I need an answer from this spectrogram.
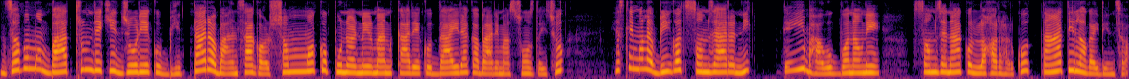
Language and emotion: Nepali, sad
